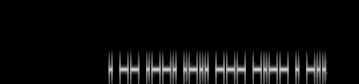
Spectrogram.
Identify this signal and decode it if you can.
Morse code, heard as a keyed tone, about 44 wpm, 700 Hz. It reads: EMPLOYED
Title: ED Suffix - Top 100 Words with Base Words 45wpm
